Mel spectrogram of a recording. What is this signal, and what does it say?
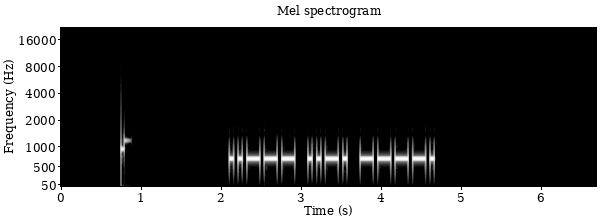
Morse code, heard as a keyed tone, about 22 wpm, 700 Hz. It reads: 2F9
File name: practice / 22wpm / Three Letter-Number Combinations - 22wpm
